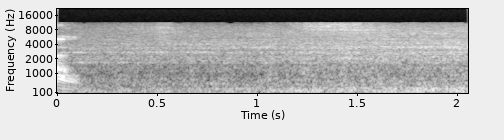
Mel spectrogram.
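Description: CSX mixed freight train rolling past, its cars on the rails making a steady noise.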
